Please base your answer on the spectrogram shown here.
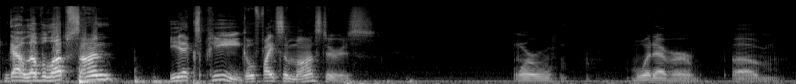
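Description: A man's voice: medium pitch, lively intonation, takes it slowly, long pauses, a bit bright, a little hiss or hum. A young man doing a let's play, reading a visual novel aloud with playful, reactive commentary.

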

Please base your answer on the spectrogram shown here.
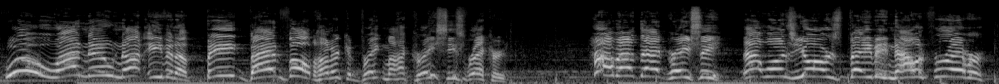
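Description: A man's voice: very high voice, animated, unhurried, sharp tone, soft background music, exaggerated voice. A man playing a folksy, exuberant bereaved father, hosting a party in a video game. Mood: triumphant. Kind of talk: video game character acting.

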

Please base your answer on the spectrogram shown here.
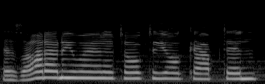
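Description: A woman's voice: high voice, normal speed, darkish tone, pitched above the performer's own voice, lightly acted. A woman reading a story, voicing a cheeky, unrepentant teenage girl in a flippant, teasing manner. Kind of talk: amateur story reading with dialogue. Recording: dull lo-fi audio, music behind.

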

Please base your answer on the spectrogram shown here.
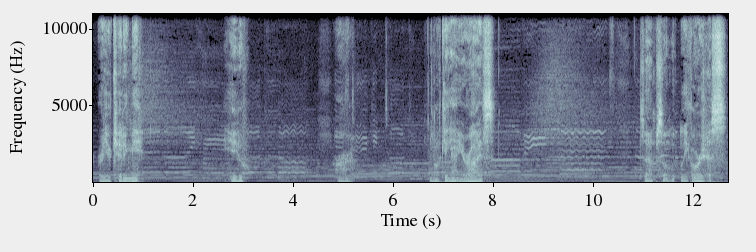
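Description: Man voicing a deep, slow, awkward young wolf. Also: fairly even intonation, over music. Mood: tender, admiring. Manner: hesitant, stammering, soft-spoken. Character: shy, awkward young male anthropomorphic wolf student, gentle and apologetic. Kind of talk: ASMR audio roleplay.

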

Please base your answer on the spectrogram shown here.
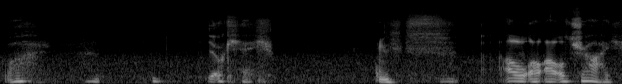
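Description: A man playing an insecure, tearful boyfriend who seeks comfort in an intimate audio roleplay, speaking in a halting, stammering way. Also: mid-range voice, steady tone, a little hiss or hum. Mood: calming, apologetic. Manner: halting, stammering, with nervous soft laughs. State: emotional, tearful.

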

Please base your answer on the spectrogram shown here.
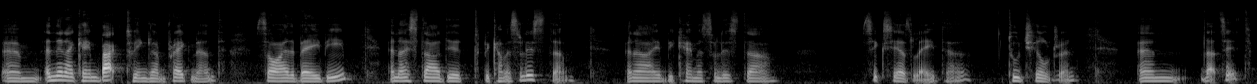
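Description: An older woman from Sicily with an Italian accent, telling her life story in a measured, reflective way for a documentary interview in a living room. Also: low-pitched, creaky, warm tone. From Sicily, Italy. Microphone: lapel mic.

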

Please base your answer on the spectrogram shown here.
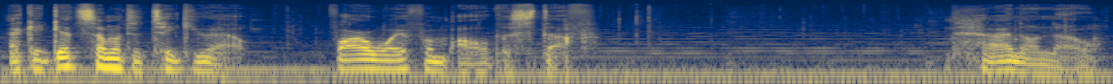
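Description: A man acting a brooding mafia boss, hard but secretly caring, in a dramatic audio roleplay with terse, measured delivery. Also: fairly low pitch, expressive, soft background music. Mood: low, gentle. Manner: terse, profane, sighing, measured.

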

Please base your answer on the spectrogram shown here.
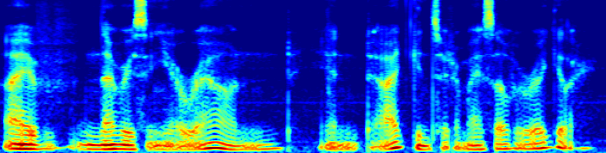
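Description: A man playing a shy, sweet, nervous coffee shop regular in a soft-spoken ASMR roleplay, gentle, hesitant and rambling. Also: low voice, fairly even intonation, moderate pace, gravelly, husky, exaggerated voice. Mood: friendly, tentative. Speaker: roleplay audio performer.

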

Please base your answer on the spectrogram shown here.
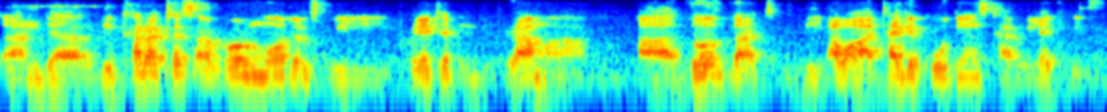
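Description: A man's voice: medium pitch, steady tone, unhurried. A middle-aged man with a Nigerian accent explaining his work as an interview guest on a video call. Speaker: general manager, interview guest. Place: indoors in an office room on a video call. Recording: dull, echoey, faintly noisy video call.

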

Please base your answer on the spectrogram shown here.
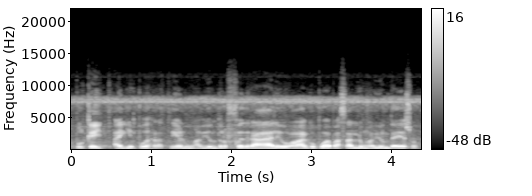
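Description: Animated Dominican man, Puerto Rican accent. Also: medium pitch, fast talker, slight background noise. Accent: Puerto Rican Spanish. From Dominican Republic. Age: young adult. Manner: animated, gesturing, repeats "tú me entiendes". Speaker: interviewee. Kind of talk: street interview storytelling. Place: outdoors at night by a wall. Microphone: handheld mic held by interviewer.

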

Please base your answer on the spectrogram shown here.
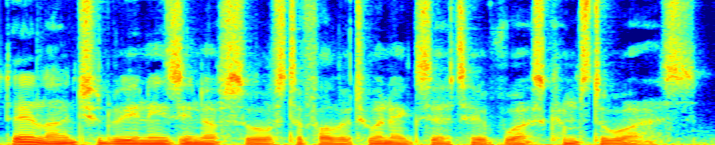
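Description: Deep-voiced man, tense hushed log. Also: fast talker, a little hiss or hum. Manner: low hushed whispering, tense. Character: shaken male scientist in a cave. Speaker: expedition scientist recording a log. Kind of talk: horror audio drama narration.

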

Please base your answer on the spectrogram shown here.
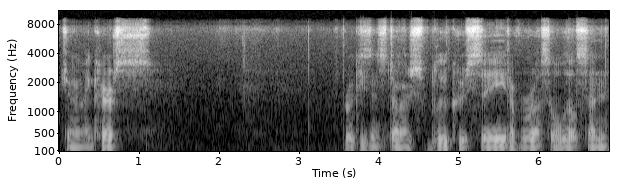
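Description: Middle-aged guy going through his trading cards at the table, super low voice, talks slow. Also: monotone, gravelly, darkish tone, husky. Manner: unhurried, listing cards one by one with fillers. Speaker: card collector. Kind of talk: casual card unboxing narration. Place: indoors at a table.

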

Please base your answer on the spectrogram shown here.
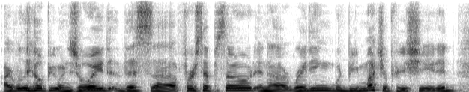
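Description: A man's voice: on the high side, moderate pace, warm tone. A man hosting a gaming video, reading a visual novel aloud and chatting casually to viewers. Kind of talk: narrated let's play, scripted reading and casual sign-off.

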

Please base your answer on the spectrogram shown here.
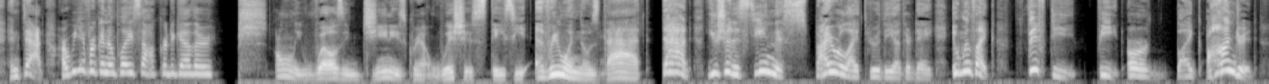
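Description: A woman voicing a boisterous, imaginative and boastful young boy in a cartoon-style video game, with an excitable, dramatic, childlike delivery. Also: fairly high pitch, no room sound, studio quality. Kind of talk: animated video game voice acting.

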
